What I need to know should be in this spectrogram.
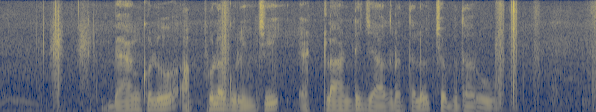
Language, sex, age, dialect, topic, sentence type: Telugu, male, 31-35, Telangana, banking, question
